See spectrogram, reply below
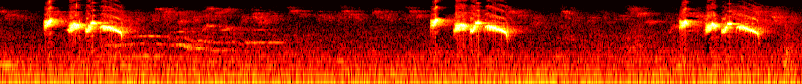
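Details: Lure song of a female red-whiskered bulbul for trapping: three bright phrases of quick whistled notes, each ending in a falling slur, with faint softer whistles between them.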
